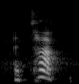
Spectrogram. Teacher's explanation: These 2 words have syllables which are stress and you can find it at the second syllable.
